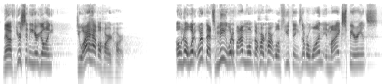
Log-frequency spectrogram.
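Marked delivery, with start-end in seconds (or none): 1.5-5.5 louder, a touch of mock panic; mock worried. Pastor voicing an anxious listener, mock worried. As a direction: fret aloud, half-joking. Listener worrying about hard heart.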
